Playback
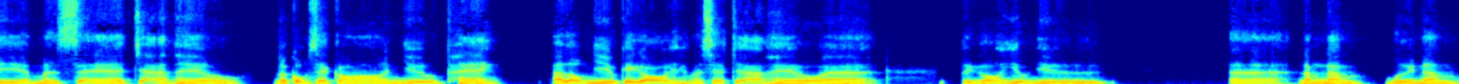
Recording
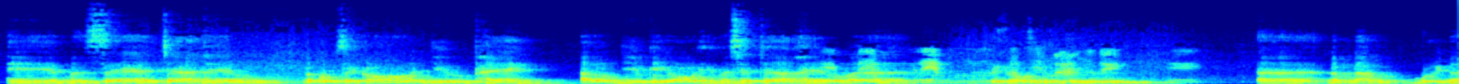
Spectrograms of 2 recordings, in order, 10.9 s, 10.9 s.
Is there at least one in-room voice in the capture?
Yes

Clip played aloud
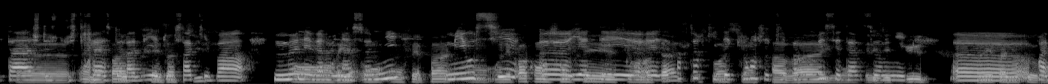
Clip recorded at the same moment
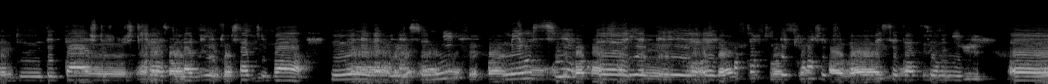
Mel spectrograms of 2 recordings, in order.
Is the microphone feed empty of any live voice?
Yes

